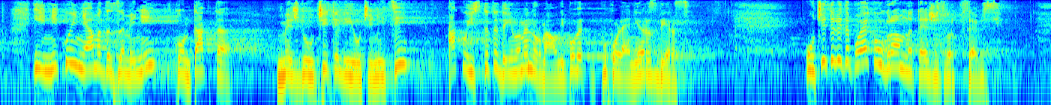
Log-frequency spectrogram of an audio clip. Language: Bulgarian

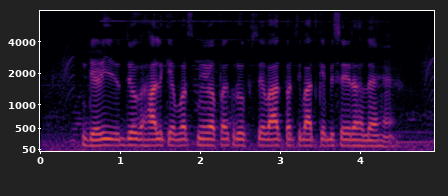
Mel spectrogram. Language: Magahi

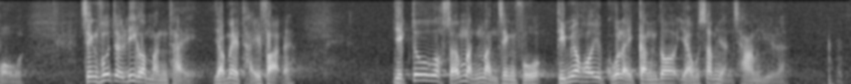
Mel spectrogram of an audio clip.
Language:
Cantonese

